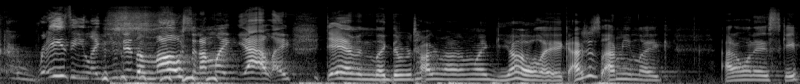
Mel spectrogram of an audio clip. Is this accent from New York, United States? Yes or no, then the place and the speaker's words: no; Saint Paul, Minnesota, United States; I moved out for 2 years to Minneapolis. I'm from St. Paul originally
